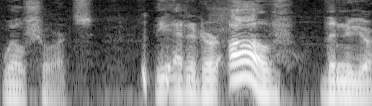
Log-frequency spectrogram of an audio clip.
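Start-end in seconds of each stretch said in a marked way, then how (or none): 1.2-2.8 heavy stress on of in editor of. Mimicking how she introduces the New York Times puzzle editor: heavy stress on of. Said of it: "Why are you emphasizing the word of?".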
